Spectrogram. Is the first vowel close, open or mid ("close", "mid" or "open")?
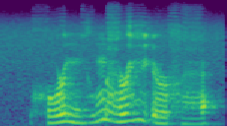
close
